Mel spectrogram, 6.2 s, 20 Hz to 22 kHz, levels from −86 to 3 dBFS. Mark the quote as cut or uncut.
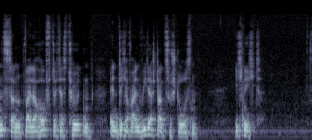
uncut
